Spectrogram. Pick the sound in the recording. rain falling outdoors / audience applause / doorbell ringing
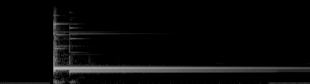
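doorbell ringing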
